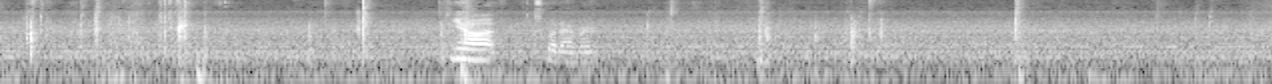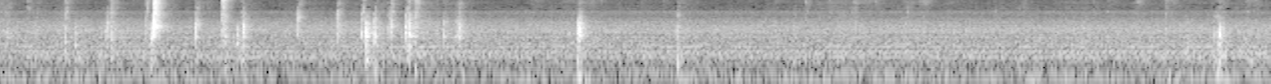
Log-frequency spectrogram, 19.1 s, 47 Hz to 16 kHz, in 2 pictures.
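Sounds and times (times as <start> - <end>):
steady low hum: 0.0 - 19.0
bath bombs clicking and tapping: 10.0 - 13.1.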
